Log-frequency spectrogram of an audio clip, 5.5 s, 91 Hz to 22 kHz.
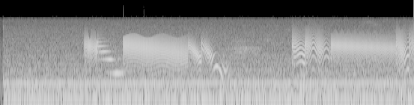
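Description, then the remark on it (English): A Moog synthesizer loop from music software, added to build a jam session, plays warbling, wobbling tones that sweep up and down in burbling bursts over a steady low electronic drone, fairly soft and continuous, with no voices. “So here's Moog 3.”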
